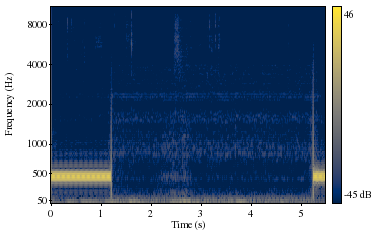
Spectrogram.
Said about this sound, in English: All right, please answer the phone. This would be amazing.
